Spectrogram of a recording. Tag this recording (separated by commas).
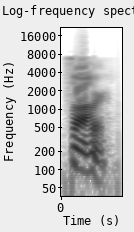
Human voice, Speech, Male speech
